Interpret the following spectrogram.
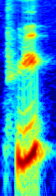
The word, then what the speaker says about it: plus: Je n'ai plus faim. Ici, plus signifie ne plus. Donc le S est muet.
